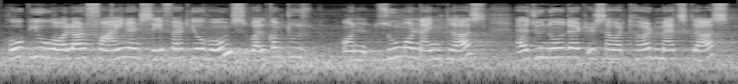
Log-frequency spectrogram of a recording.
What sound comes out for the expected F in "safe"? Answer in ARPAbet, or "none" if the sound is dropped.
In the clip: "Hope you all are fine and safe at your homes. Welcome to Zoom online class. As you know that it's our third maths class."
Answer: F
